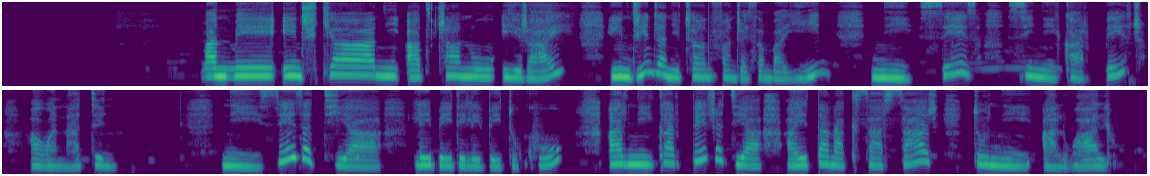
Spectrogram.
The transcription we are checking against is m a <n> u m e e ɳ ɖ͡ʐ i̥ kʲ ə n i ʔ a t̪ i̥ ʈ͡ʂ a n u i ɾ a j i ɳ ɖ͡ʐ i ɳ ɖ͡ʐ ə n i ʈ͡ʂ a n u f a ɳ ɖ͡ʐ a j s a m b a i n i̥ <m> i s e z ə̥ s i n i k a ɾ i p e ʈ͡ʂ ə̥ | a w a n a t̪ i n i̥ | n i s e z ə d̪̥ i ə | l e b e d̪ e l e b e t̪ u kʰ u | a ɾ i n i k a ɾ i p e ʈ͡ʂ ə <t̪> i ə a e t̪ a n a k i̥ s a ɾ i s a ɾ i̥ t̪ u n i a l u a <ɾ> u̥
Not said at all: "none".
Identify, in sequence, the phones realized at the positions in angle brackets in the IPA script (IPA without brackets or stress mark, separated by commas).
n, n, d̪, l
